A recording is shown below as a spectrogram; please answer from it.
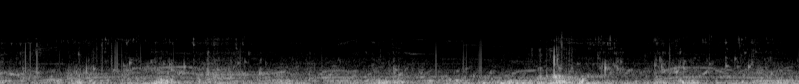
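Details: Mother and calf humpback whales near a boat off Maui, Hawaii, a male nearby, recorded underwater with a GoPro camera's basic microphone; faint wavering moans and short whoops sit under heavy low gurgling water noise and clicks.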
